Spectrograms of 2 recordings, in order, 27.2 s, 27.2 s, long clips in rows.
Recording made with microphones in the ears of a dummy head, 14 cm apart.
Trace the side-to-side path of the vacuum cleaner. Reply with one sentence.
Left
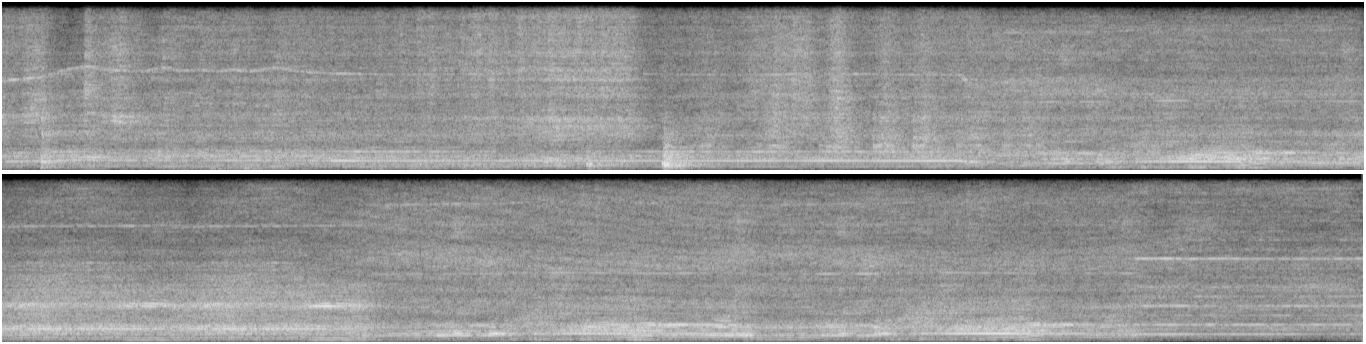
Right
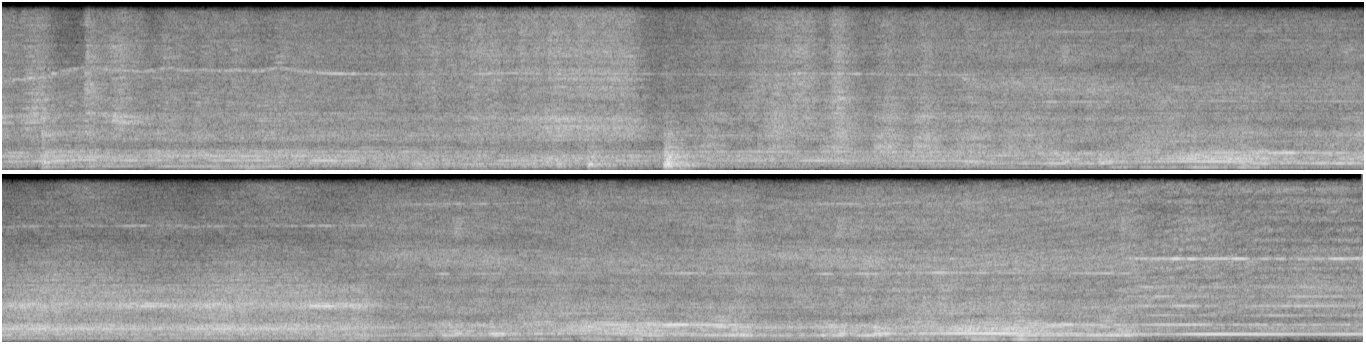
In this clip you hear the vacuum cleaner move to the right.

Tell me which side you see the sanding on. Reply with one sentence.
You can hear the sanding on the left.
